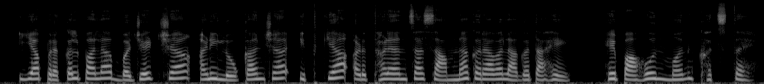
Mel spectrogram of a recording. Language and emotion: Marathi, sad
